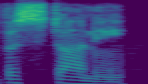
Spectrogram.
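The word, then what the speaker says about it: Vistani: there there was a no you're incorrect it's the vastani yeah that one anyways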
